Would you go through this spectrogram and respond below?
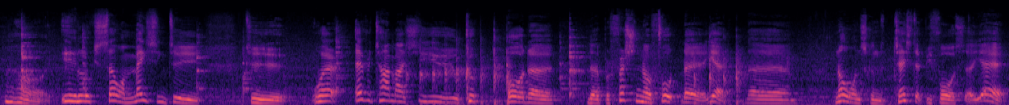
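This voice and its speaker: High-voiced Samoan man vlogging. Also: expressive, slow pace. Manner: playful, loose broken English. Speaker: vlog host. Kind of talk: casual vlog chat. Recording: echoey room with clear background noise.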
